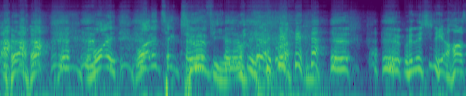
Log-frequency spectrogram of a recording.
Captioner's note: men laughing; laughing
